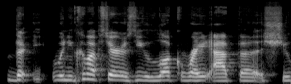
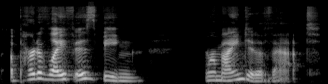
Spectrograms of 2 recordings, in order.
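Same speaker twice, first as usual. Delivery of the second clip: ordinary delivery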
